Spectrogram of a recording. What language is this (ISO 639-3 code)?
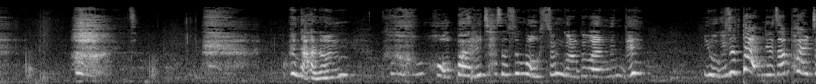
kor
